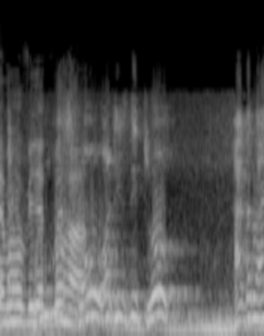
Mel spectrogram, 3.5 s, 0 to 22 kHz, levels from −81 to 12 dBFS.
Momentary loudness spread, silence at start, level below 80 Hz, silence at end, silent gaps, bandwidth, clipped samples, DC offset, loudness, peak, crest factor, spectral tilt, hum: 7 LU; 0 s; -32 dBFS; 0 s; none; 11 kHz; under 0.1%; under 0.1%; -14 LUFS; 0 dBFS; 12 dB; -7 dB/octave; none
